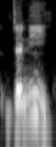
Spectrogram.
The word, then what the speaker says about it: Denis: And he says, yes, Denis. Right. He's confirming that is how his first name is pronounced.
